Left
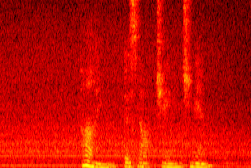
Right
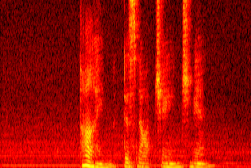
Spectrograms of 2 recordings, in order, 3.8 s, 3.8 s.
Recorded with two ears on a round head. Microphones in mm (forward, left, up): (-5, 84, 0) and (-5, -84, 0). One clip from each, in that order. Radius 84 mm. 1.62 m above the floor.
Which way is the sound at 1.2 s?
85° right.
